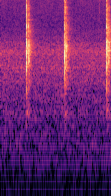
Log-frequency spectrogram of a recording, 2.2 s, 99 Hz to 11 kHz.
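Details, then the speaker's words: Sainlogic wireless weather station rain gauge measuring in 0.01 increments: three crisp light plastic clicks about 0.8 s apart; internal tipping cup dumping water and resetting, normal operation. "you'll hear it clicking in there what it is is there's a little cup inside of this and i'll take this off so you can see it"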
